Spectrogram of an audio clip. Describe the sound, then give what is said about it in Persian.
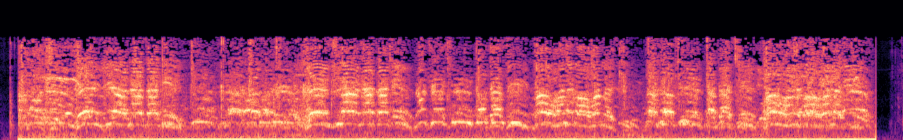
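A large protest gathering in the city of Divandarreh, Kurdistan province, Iran, on Monday morning: the crowd chants and shouts together in loud, sustained unison, voices rising and falling in repeated phrases with brief breaks, continuing steadily for the whole stretch before cutting off abruptly. “ویدیوهای دریافتی نشان می‌دهد از بامداد دوشنبه به ویژه در شهر دیوان دره استان کردستان تجمع بزرگ اعتراضی جریان دارد.”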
